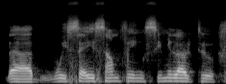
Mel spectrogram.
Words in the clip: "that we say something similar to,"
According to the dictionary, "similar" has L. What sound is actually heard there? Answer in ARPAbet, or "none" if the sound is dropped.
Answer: L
